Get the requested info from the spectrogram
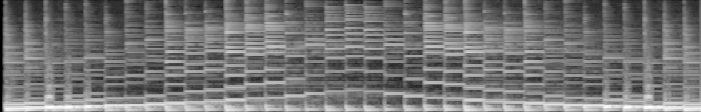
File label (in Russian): Gamma Mi mazhor Tri noty pozitsiya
